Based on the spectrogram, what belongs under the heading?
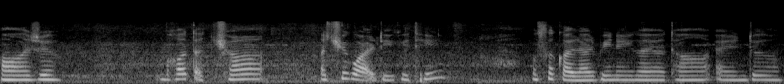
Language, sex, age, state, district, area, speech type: Urdu, female, 45-60, Delhi, Central Delhi, rural, spontaneous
